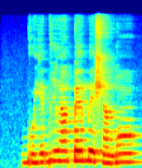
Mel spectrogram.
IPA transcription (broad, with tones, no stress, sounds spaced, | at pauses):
ɡ͡b u˨ j e˨˦ b i˦ l ã˦ k͡p ɛ˦ m e˦˨ ʃ ã˨ ɡ͡b ɔ̃˧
